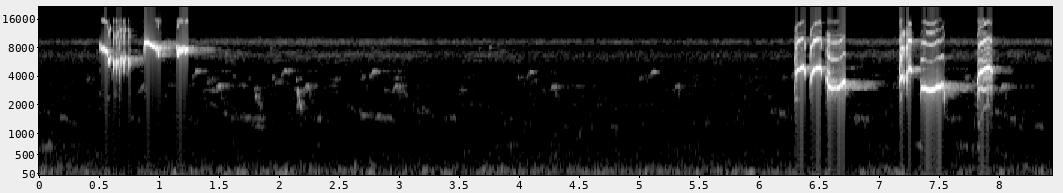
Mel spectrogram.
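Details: Orange-headed thrush singing in the lively ngeplong style with full variation, used as tutor song for young birds to imitate. Two brief high whistled bursts, a long silence, then three rapid, sharply modulated high phrases close together. Background is otherwise quiet.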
